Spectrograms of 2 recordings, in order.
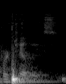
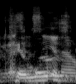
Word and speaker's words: Portillo's: Portillo's. Not Portillos.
